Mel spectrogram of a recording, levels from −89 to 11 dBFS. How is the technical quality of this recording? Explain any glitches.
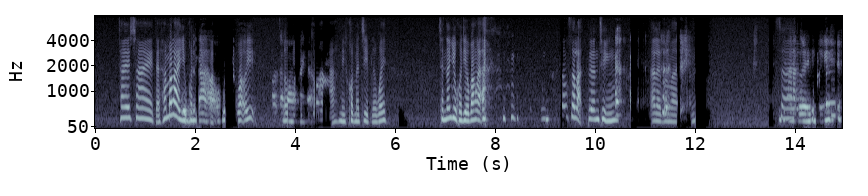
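The recording has repeated echo-canceller problems in a call. The audio tops out around 8 kHz, as call processing would produce.

Speech suppressed in double talk: the talker's level drops by up to about 40 dB at 2.0 to 4.74 s, 9.31 to 9.43 s, 11.64 to 12.09 s and 13.99 to 14.93 s. The cause is likely the canceller turning everything down while both sides spoke. The voice dips.

Background gated by the echo canceller: the room sound drops at 6.08 to 6.22 s by about 15 dB, at 10.74 to 11.09 s by about 40 dB, and at 13.48 to 13.59 s by about 28 dB. The canceller clamped the microphone while the loudspeaker played. The room sound returns once it releases.

Echo leak: at 10.67 to 10.74 s a faint scrap of voice returns about 302 ms late, around 15 dB below the speech. The likely cause is the loudspeaker side's canceller failing to remove its loudspeaker pickup and sending it back.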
